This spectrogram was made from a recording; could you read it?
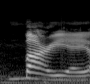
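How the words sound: The name is said with a French pronunciation. "but it's French"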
